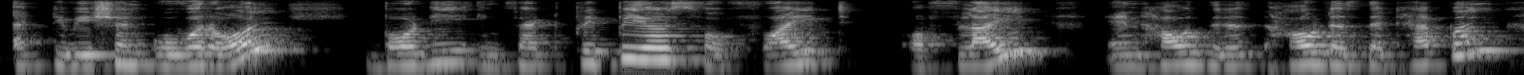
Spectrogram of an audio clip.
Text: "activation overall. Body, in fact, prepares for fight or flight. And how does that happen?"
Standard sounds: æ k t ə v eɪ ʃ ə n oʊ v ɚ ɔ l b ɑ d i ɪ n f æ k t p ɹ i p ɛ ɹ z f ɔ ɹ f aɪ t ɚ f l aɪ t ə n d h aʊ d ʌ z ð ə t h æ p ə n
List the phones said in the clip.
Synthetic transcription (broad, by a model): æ k t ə v eɪ ʃ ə n oʊ v ɚ ɔ l b ɑ d i ɪ n f æ k t p ɹ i p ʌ ɹ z f ɔ ɹ f aɪ t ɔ f l aɪ t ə n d h aʊ d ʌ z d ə t h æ p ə n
